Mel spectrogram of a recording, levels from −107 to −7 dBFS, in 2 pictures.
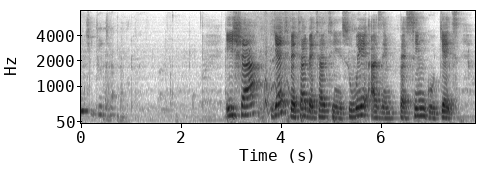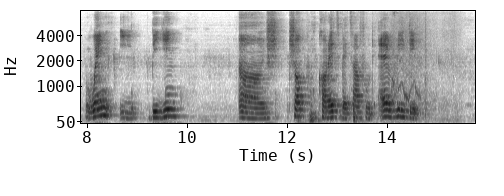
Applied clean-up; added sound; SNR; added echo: none; Zipper (clothing); 17 dB; reverberation time 0.6 s.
